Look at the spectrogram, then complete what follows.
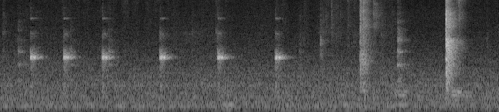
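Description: About six light, unevenly spaced ticks, each with a short high ping, followed near the end by two loud hand claps.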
